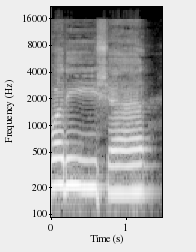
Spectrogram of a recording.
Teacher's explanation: دو زبر رکنے کی حالت میں الف مدہ بن جاتا ہے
